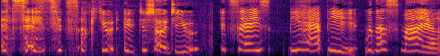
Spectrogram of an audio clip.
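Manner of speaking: speaking through tears, high. Speaker in the car shows the audience a sign they just noticed, crying. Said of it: "now that I'm crying".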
